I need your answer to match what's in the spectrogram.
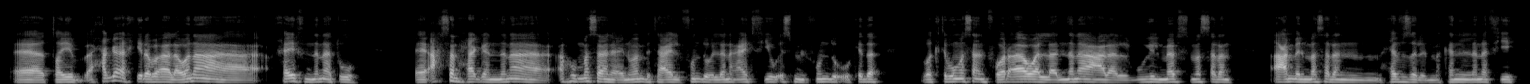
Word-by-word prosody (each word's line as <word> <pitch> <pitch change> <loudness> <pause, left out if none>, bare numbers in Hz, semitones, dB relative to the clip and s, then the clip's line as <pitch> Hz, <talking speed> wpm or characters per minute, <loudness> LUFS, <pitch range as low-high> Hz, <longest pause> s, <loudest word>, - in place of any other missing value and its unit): آآ 110 0 +3
طيب 110 +2 -1
حاجة - - +1
أخيرة 135 -3 0
بقى 120 -1 +4
لو 110 +2 +4
أنا 115 -9 +2 0.2
خايف 145 +1 +1
إن 120 -1 -1
أنا 130 +1 0
أتوه، 115 -2 -4 0.6
آآ، 115 0 +2
أحسن 165 -6 0
حاجة 120 -1 +1
إن 115 +1 +1
أنا 120 -5 +1 0.2
آخد 135 +3 -5
مثلًا 140 -2 +1
العنوان 110 +3 -1
بتاع 115 -1 +1
الفندق 115 +2 -3
اللي 110 +1 -2
أنا 120 - -2
قاعد 115 +1 -2
فيه 120 +1 -8
واسم 120 +1 -4
الفندق 120 +2 -3
وكده - - -3 0.4
وأكتبه 125 +3 -2
مثلًا 135 -2 0
في 115 - -5
ورقة، 120 +1 +5
والَّا 115 -3 +4
إن 110 +2 0
أنا 125 +1 +1
على 105 -3 +3
الgoogle 115 +4 -4
Maps 120 0 -2
مثلًا، 115 -1 -3 0.4
أعمل 120 0 +5
مثلًا 110 -5 -2
حفظ 120 -2 -3
للمكان 100 +1 -4
اللي 115 0 0
أنا 115 0 0
فيه، 115 0 -7
115 Hz, 180 wpm, -24 LUFS, 110-125 Hz, 0.6 s, ورقة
